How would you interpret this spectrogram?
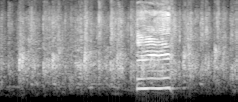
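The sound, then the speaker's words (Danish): An audience claps steadily in a dense, even patter. Midway, a brief held high-pitched cry or whistle rises above it, and then the clapping carries on. “Det er ikke noget at klappe af”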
